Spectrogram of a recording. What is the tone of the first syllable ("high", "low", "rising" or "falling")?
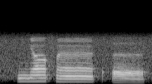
high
